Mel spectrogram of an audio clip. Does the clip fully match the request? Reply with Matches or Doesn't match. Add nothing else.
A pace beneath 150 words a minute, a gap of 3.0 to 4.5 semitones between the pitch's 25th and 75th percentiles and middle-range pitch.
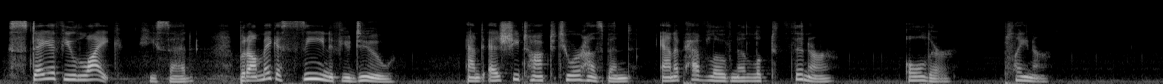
Doesn't match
